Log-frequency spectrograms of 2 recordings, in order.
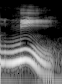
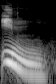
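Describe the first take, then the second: First: The syllable begins with the consonant sound. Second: The syllable begins with the vowel sound. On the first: The speaker calls it right. "diucapkan mi" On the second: The speaker calls it wrong. "dan bukan im"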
